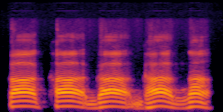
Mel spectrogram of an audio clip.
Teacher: क वर्ग जो है, इनके सभी अक्षरों का उच्चारण कंठ से होता है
